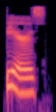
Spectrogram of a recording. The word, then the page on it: beers: British English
